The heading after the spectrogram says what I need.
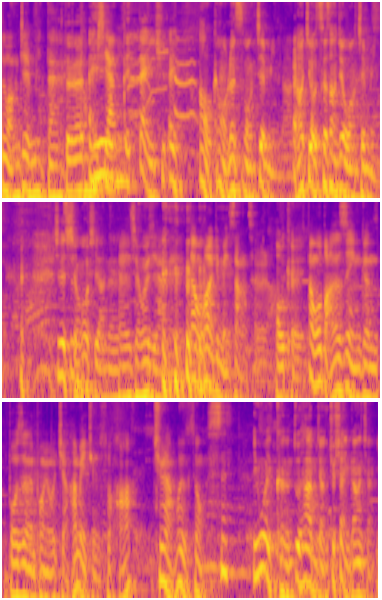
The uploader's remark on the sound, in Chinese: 本集白噪音指數：柔風級 3/5。剛踏入這家文具店錄音時，原本以為現場不太能打擾到其他客人，而輕聲細語了一分多鐘，但後來——後來就放開來聊哩。錄音地點：直物文具 Café。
